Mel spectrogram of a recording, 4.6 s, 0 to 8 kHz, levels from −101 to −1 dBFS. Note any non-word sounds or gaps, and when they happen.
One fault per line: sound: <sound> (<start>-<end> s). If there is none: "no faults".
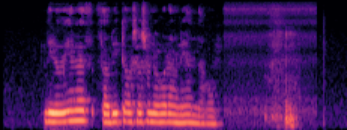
sound: laugh (3.5-4.0 s)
